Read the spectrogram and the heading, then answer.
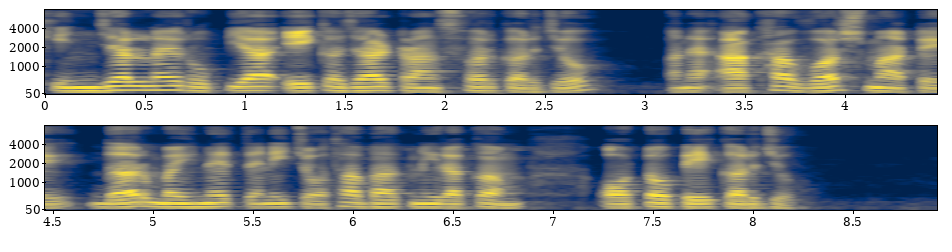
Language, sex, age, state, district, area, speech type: Gujarati, male, 30-45, Gujarat, Anand, urban, read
